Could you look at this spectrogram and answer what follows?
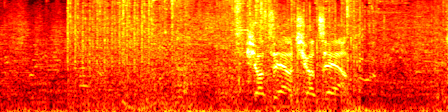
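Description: Video game gunfire rattles in quick repeated shots under a voice talking over the game, moderately loud throughout the short stretch.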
